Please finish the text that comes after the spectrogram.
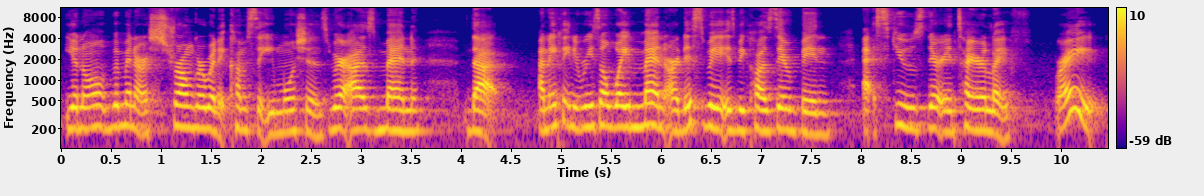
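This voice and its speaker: A woman from Barbados with a Barbadian accent, co-hosting a podcast and telling a story with lively laughter. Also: medium pitch, normal speed. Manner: animated storytelling, laughs often. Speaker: podcast co-host. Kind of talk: casual chat.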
